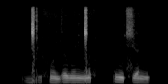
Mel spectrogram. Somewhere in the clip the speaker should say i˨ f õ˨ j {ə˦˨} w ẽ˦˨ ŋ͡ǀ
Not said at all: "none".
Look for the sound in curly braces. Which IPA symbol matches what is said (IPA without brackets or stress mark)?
ə˦˨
